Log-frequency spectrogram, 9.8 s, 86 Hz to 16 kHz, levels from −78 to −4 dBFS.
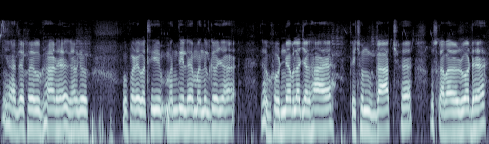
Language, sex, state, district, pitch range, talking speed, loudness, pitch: Magahi, male, Bihar, Jamui, 145-150 Hz, 165 wpm, -14 LUFS, 150 Hz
